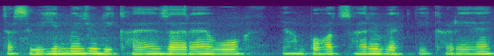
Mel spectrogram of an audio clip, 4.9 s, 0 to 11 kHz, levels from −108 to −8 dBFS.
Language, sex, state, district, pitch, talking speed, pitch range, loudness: Hindi, male, Jharkhand, Deoghar, 140 Hz, 170 wpm, 135-145 Hz, -16 LUFS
